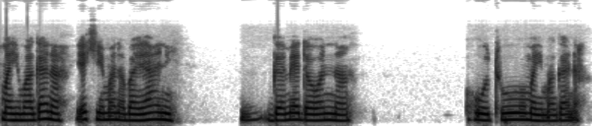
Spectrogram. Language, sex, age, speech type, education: Hausa, female, 30-45, spontaneous, tertiary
